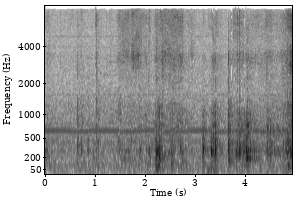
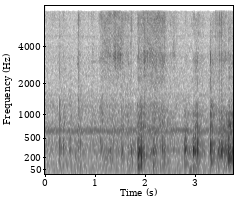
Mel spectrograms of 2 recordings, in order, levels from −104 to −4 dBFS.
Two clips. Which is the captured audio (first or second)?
first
